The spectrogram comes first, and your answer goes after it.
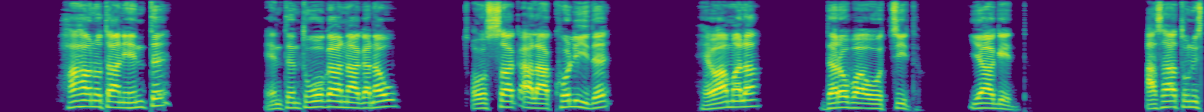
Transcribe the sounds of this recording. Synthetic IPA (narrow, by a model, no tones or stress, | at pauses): hɐɦɐnɔt̪aːnhɪnt̪ːɛ | hɪ̰nt̪ːɛnt̪ːʊwɔɡaːnaːɡɐnɐw | t͡sʼo̞ːsːaːkʼaːlaːkʰɔliːd̪ɛ | hɛwaːmɐlɐ | d̪ɐɾɔbaːo̞ːt͡sːiːt̪ɐ̥ | jaːɡe̞ːd̪ːɐ̥ | ʔɐs̬aːt̪ʊnɪ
